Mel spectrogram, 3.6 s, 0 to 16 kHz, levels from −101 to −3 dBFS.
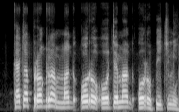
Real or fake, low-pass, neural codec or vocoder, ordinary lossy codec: fake; 14.4 kHz; codec, 44.1 kHz, 2.6 kbps, SNAC; none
